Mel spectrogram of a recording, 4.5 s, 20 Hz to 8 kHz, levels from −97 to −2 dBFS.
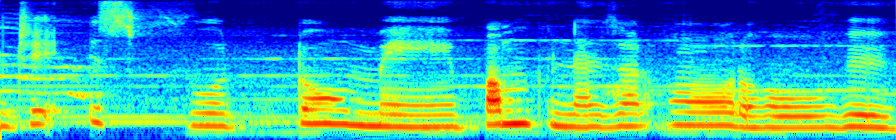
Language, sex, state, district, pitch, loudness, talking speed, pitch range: Hindi, female, Madhya Pradesh, Umaria, 225 Hz, -21 LUFS, 120 wpm, 210-250 Hz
